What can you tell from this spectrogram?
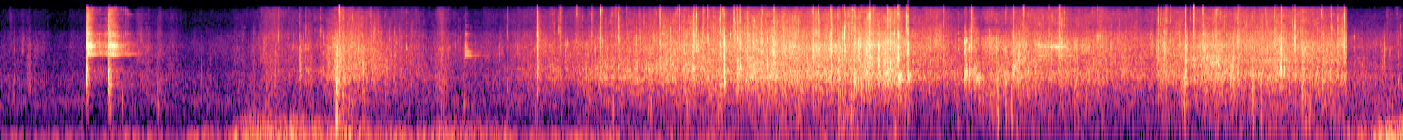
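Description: A sharp clink with a brief ring about a second in, then a long stretch of rustling noise dotted with clicks and snaps that stops suddenly near the end.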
